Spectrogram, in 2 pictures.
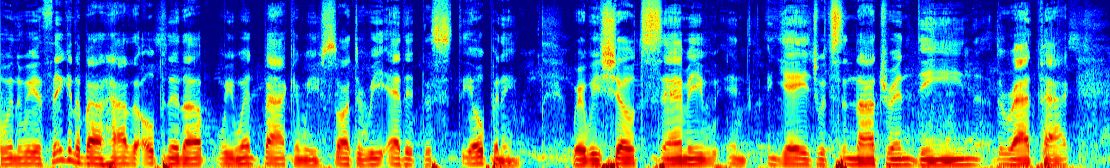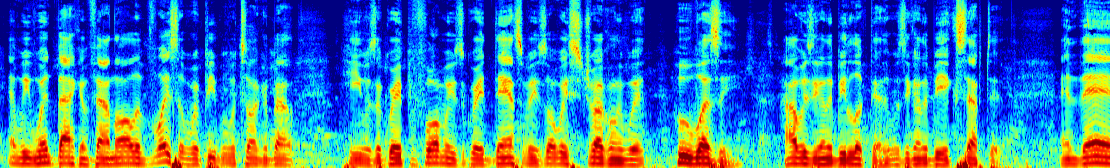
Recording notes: at Closing Night of the 38th San Francisco Jewish Film Festival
